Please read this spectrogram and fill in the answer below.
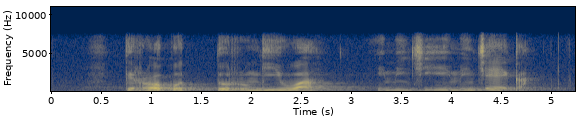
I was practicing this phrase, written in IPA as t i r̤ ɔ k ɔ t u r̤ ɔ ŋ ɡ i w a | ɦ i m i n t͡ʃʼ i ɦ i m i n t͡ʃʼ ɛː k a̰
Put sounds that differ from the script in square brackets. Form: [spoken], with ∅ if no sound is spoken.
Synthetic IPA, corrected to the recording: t i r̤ ɔ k ɔ t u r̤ [u] ŋ ɡ i w a | ɦ i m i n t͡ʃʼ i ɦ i m i n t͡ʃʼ ɛː k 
